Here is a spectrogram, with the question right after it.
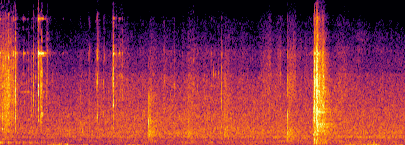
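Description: Two car keys jangling as they are handed over during a car sale, with a few light metallic clinks over a steady background murmur.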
